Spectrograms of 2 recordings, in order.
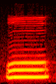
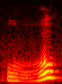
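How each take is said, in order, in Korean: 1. 음높이가 높고 평평하게 유지돼요. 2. 음높이가 낮게 내려갔다 올라가요. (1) "일성" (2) "삼성일 때는"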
